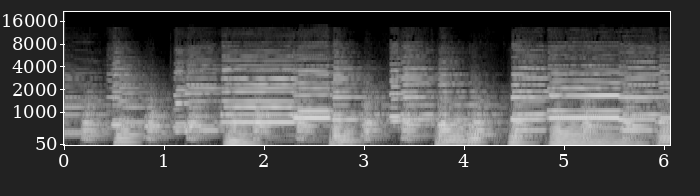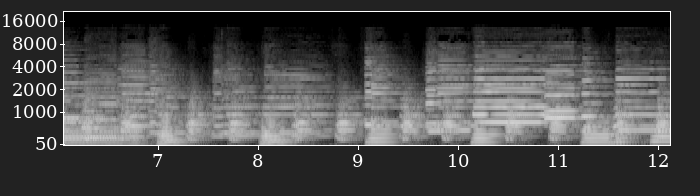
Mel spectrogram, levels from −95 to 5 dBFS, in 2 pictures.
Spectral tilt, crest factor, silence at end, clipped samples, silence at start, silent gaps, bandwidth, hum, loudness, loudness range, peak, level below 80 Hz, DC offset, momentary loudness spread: -6 dB/octave; 14 dB; 0 s; under 0.1%; 0 s; none; 9.2 kHz; none; -17 LUFS; 5 LU; -4 dBFS; -42 dBFS; under 0.1%; 9 LU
